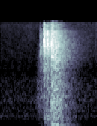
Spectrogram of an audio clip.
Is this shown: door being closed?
yes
